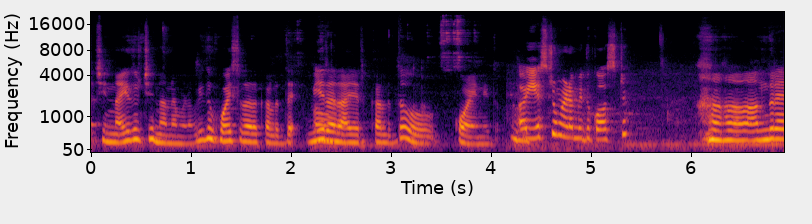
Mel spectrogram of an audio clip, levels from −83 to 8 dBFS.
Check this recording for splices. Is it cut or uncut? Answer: cut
